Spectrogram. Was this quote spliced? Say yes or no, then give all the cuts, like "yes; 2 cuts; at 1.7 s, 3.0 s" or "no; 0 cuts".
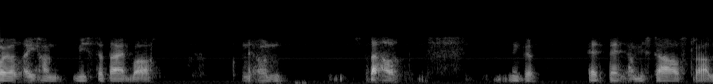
yes; 1 cut; at 2.4 s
